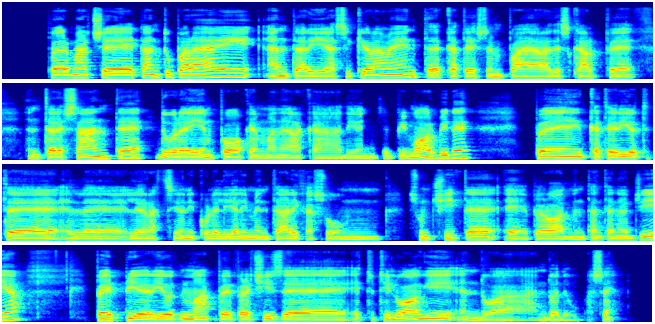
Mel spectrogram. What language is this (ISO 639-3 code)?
pms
